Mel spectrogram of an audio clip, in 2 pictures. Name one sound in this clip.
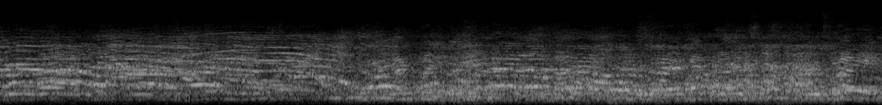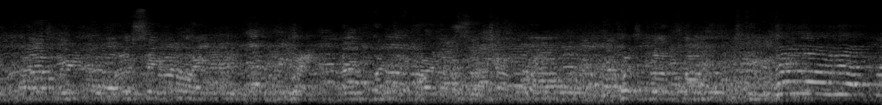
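A man speaks firmly to two others up close.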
